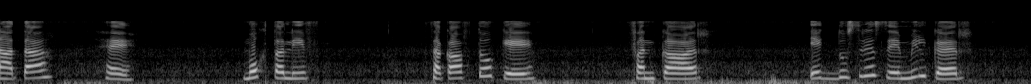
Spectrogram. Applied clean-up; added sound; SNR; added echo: none; none; none; none.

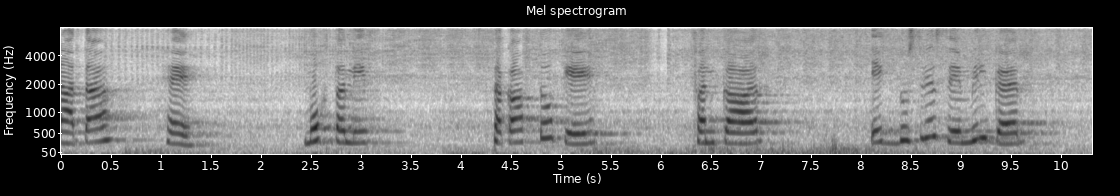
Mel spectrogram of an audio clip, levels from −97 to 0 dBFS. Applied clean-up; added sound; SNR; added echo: none; Ratchet, pawl; 19 dB; reverberation time 0.9 s.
